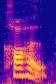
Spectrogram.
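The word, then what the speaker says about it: Cathal: run too for example we have a few names here cahill which which is clearly using an english pronunciation whereas for example maybe someone i would know would say kahal and which is quite different but can't really be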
